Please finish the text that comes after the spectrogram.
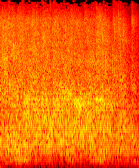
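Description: Loud, dense audience applause at a village gathering, a thick wash of many hands clapping close by, holding steady before tapering off at the end.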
